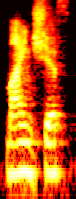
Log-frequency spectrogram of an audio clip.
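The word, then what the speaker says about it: Mein Schiff: german cruisers let's say mine shift being a german pronunciation uh very good cruise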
